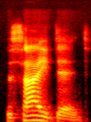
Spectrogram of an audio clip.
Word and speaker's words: decided: you pronounce ed is when the verb has a t sound t r d sound t r d for example want then pronounce wanted that case yes correct when you pronounce decide cited decided okay in that case when you have t in the sound you pronounce idi this is the only exception yeah i wanted to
